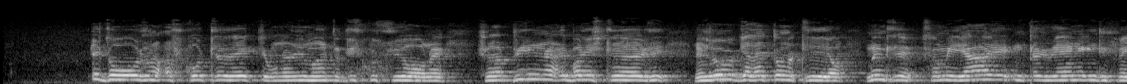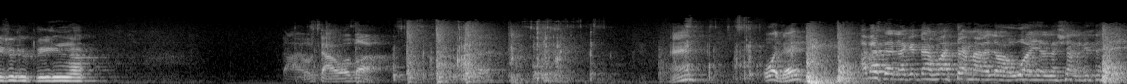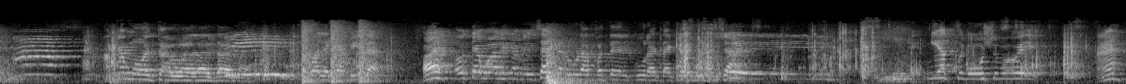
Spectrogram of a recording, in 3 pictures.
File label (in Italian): dibattito; GITA A BERGAMO: commenti live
